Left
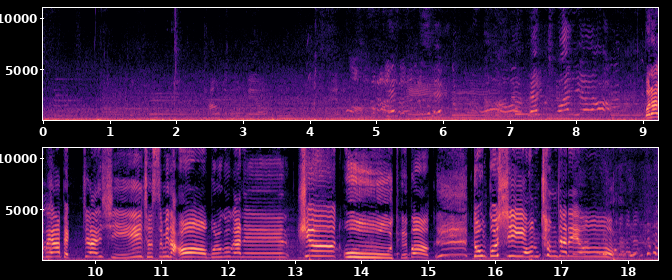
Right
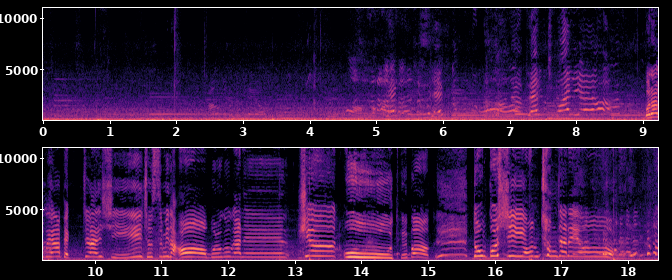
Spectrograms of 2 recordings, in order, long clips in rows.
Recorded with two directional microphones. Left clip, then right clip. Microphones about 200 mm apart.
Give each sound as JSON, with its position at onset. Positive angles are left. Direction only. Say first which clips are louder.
{"t": 7.1, "sound": "music", "louder": "left 1 dB", "side_deg": 50}
{"t": 9.0, "sound": "speech", "louder": "left 6 dB", "side_deg": 0}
